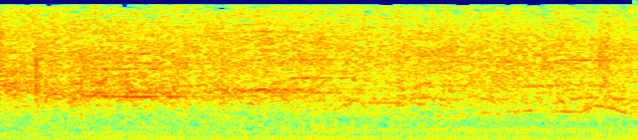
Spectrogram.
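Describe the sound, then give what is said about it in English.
A crowd applauds steadily, a dense wash of many hands clapping together, sustained and fairly loud throughout with a faint murmur of voices underneath. “Come on, clap your hands, somebody.”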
